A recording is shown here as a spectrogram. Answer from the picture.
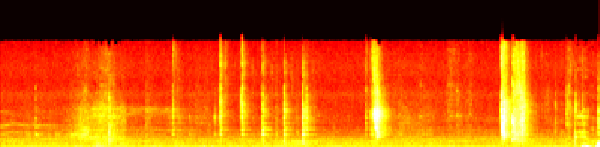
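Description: Backing liner being peeled off double-sided adhesive tape on a plastic guitar support, with light clicks and taps of handling, and a short scratchy rip near the end that is the loudest sound.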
